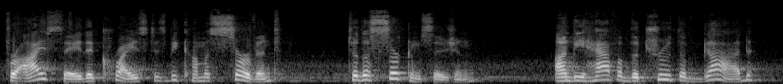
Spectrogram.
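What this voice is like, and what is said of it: Slow, deliberate reading aloud. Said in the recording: “I'm going to read it slowly”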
